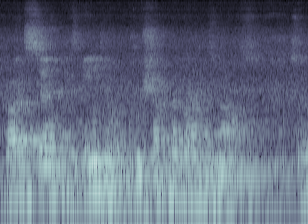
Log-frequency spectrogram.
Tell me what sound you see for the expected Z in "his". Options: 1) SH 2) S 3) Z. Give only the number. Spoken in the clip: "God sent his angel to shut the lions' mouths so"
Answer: 3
